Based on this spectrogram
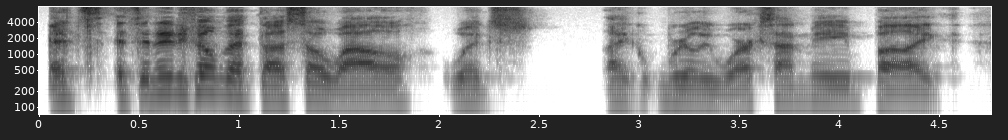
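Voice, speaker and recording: A man co-hosting a casual film review podcast, talking in a loose, animated way full of fillers. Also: medium pitch, moderate pace, dry recording. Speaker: podcast co-host.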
